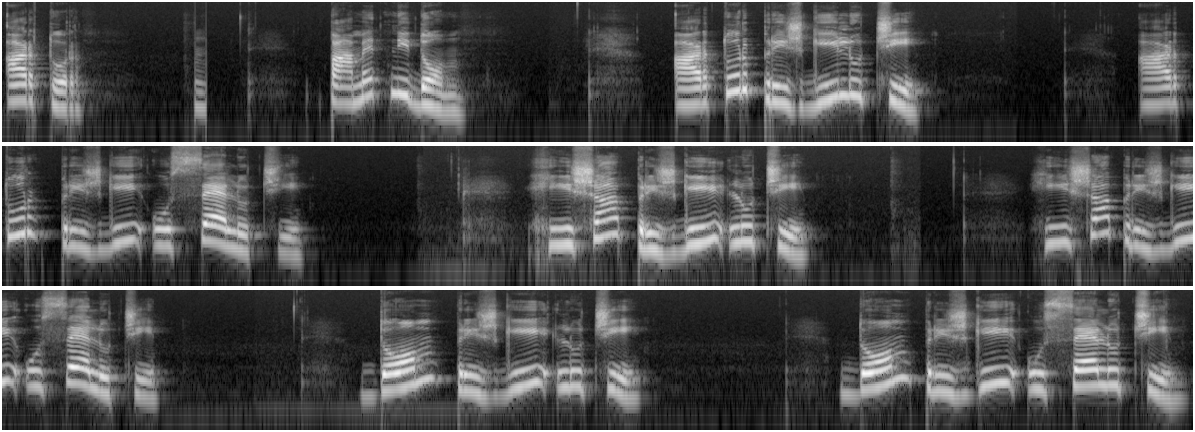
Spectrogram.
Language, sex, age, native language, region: Slovenian, female, 60+, Slovenian, Southeast Slovenia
